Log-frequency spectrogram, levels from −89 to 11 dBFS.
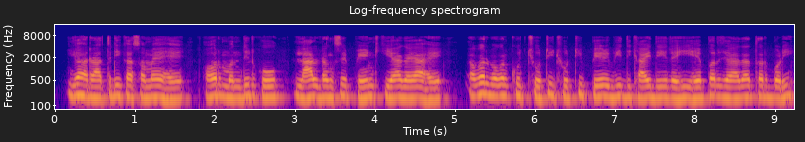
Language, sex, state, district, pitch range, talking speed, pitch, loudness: Hindi, male, Bihar, Gaya, 165-180 Hz, 180 wpm, 170 Hz, -21 LUFS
